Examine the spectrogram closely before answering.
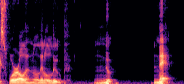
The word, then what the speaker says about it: ね: and a little loop ね is pronounced like ‘ne’ in ‘Nelly’ This is Nelly the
